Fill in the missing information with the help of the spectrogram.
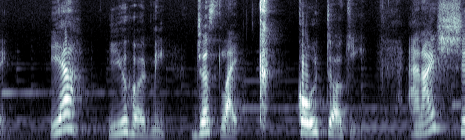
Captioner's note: clicks tongue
